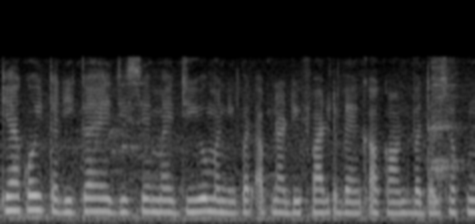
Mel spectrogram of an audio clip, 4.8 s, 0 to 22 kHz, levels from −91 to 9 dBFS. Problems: background sounds at intervals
